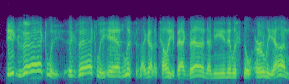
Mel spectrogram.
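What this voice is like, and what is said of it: Slight non-native English accent. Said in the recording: “a little bit of an accent that I still have”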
